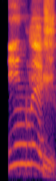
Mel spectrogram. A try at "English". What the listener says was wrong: Sh. Yes, because the sound sh, not ch.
